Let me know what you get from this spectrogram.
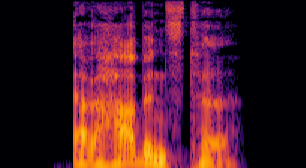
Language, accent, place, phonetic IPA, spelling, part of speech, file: German, Germany, Berlin, [ˌɛɐ̯ˈhaːbn̩stə], erhabenste, adjective, De-erhabenste.ogg
- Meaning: inflection of erhaben: 1. strong/mixed nominative/accusative feminine singular superlative degree 2. strong nominative/accusative plural superlative degree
